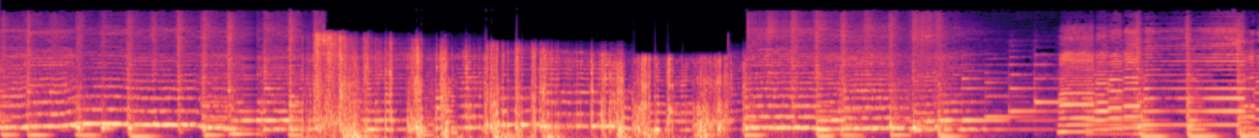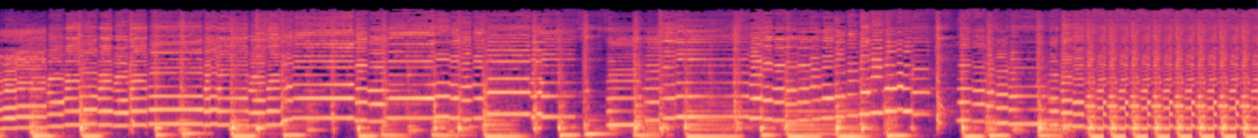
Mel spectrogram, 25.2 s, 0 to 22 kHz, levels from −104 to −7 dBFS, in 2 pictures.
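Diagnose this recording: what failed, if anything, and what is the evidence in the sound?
Network stage: repeated packet loss (robotic sound) from 2.45 to 2.67 s. Four gaps fall in this short stretch, the longest about 108 ms. Concealment covers about 63% of the span by extending the last received sound into each hole, and some audio is missing outright. The result is choppy, with a synthetic, robotic quality from the same fragment being stretched over and over before the stream resumes.

Call processing and codec stage: a call bitrate drop from 3.03 to 8.74 s. The encoder's rate falls from 48 to 7 kbps and stays at the lowest setting for about 3.4 s. At that rate Opus narrows the coded bandwidth from 20 kHz to 4 kHz, so the audio turns muffled and coarse, with the top end gone. Full quality returns by 8.74 s, once the bandwidth estimate recovers.

Buffer stage: a jitter buffer speed-up from 7.81 to 9.85 s. 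The receiver's buffer held more audio than its target and trimmed short pitch-period pieces, removing roughly a tenth of a second in total to bring latency down. Playback runs at about 104% speed with pitch unchanged. This overlaps the tail of the bitrate drop and slightly compresses the timing of that passage.

Playback or stream stage: a broken-record loop from 23.62 s to the end of the clip. A 221 ms fragment repeats exactly, back to back, without a break, and the audio that should have followed never arrives. The likely cause is a stall in the player, encoder or stream that left it resending the last fragment in its buffer.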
